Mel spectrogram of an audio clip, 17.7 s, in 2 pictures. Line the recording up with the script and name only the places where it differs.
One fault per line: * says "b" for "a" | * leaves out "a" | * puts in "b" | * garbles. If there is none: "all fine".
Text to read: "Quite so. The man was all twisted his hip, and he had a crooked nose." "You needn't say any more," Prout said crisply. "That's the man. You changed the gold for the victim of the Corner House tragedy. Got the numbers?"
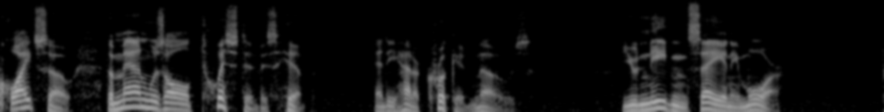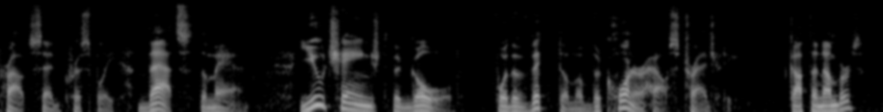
all fine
